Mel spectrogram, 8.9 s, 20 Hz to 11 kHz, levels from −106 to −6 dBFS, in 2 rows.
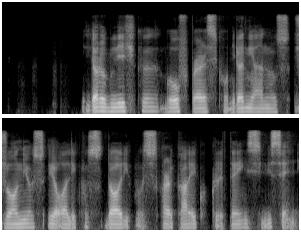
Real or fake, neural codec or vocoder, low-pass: fake; codec, 16 kHz, 1 kbps, FunCodec, trained on Chinese and English, 50 frames a second; 7.2 kHz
